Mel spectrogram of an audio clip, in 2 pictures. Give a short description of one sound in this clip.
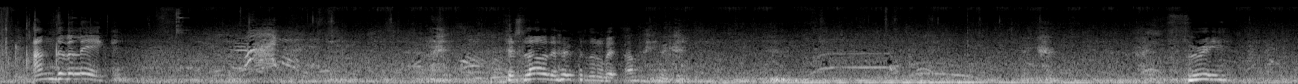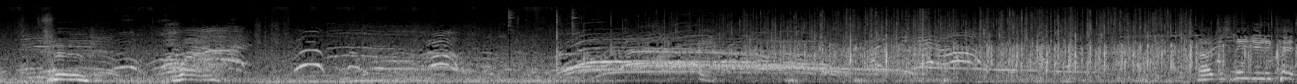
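A man talks loudly to a crowd outdoors.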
